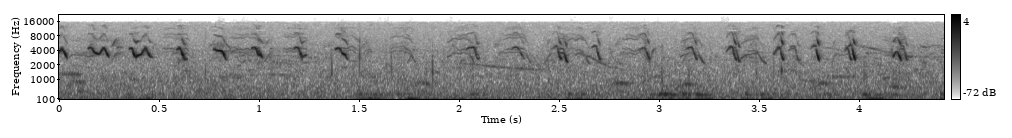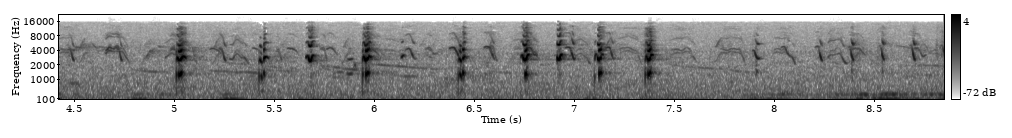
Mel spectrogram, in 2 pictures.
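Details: Australian hobby in Victoria, Australia, December 2023, giving a fast, chattering series of sharp, high kek notes. The notes start moderately loud and grow louder and more insistent toward the end, with a faint low hum beneath.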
